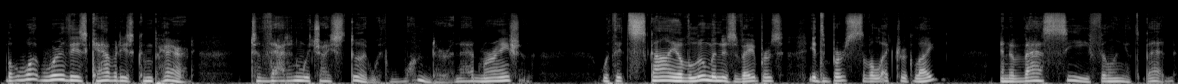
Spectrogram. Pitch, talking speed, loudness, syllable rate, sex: 155 Hz, 175 wpm, -21 LUFS, 5.2 syllables/s, male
